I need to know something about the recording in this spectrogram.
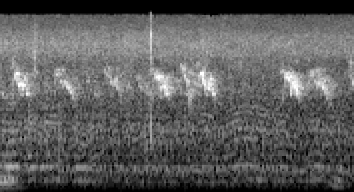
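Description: Honeybees humming steadily in large numbers over the open top of a hive, its frames exposed and covered with bees.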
